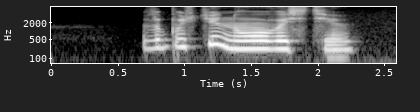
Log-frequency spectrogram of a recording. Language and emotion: Russian, sad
